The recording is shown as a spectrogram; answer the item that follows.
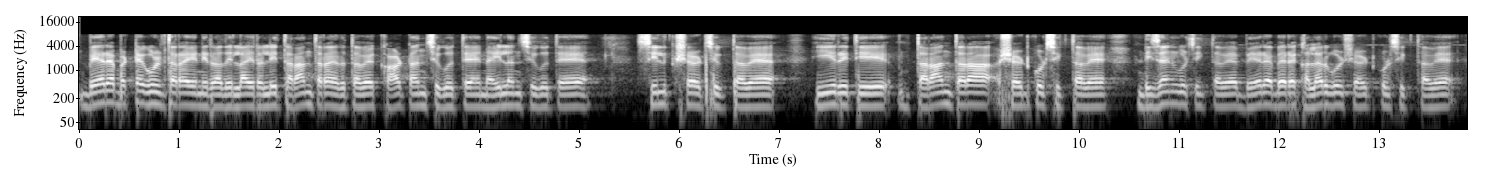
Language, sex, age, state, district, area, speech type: Kannada, male, 18-30, Karnataka, Tumkur, urban, spontaneous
